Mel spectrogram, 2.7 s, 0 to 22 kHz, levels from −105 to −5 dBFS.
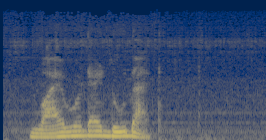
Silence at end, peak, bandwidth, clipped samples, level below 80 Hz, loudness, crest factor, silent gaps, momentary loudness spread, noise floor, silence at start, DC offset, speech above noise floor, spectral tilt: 0.6 s; -20 dBFS; 9.8 kHz; under 0.1%; -58 dBFS; -32 LUFS; 14 dB; none; 9 LU; -59 dBFS; 0.3 s; under 0.1%; 29 dB; -9 dB/octave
